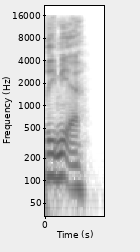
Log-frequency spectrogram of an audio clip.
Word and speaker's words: مئة: 900 لها صورتان في الكتابة، والصورتان صحيحتان، المشهورة بالألف في لفظ مئة، والأصح على حسب القاعدة هو حذف الألف، فهي تكتب ولا تنطق وتحذف حتى لا يخطئ البعض بنطق الألف.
